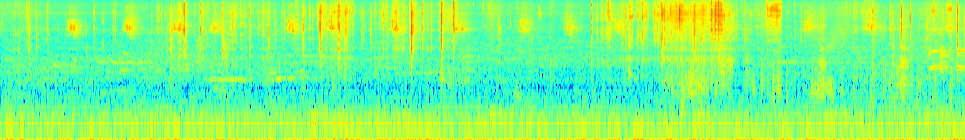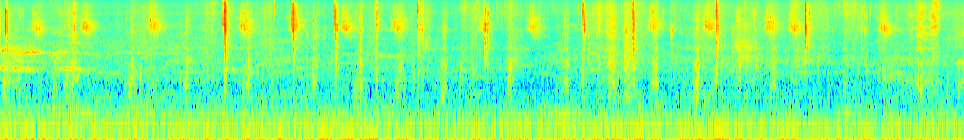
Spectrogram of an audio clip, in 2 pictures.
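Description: Close-miked crunching and chewing of crisp raw vegetables wrapped in lettuce, with many sharp crisp crunches scattered through. A chicken calls in the background about halfway through.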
